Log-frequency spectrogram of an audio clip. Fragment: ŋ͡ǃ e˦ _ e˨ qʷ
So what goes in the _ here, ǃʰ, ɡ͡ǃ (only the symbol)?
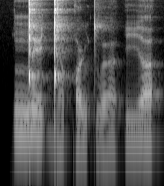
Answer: ɡ͡ǃ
